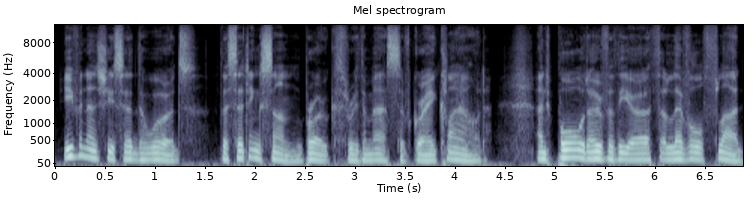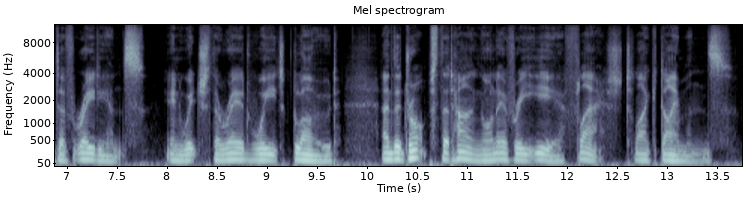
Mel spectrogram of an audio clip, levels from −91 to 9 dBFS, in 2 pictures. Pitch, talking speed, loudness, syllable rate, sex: 105 Hz, 190 wpm, -18 LUFS, 4.6 syllables/s, male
